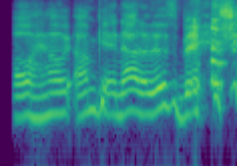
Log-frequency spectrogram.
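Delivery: cartoon dog character voice. Retelling a movie scene, voicing the dog stuck in the flooding shower. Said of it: "and he's like".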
